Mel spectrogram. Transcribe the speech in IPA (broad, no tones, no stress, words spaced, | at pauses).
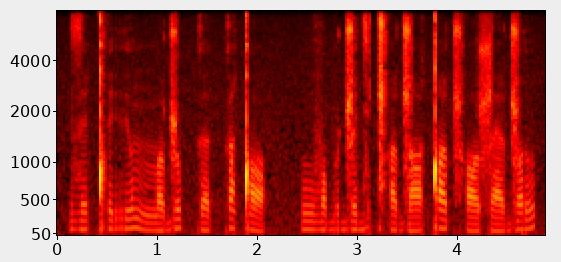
zɪ ǃʰɪrʲu nːɒɖ͡ʐu kːɜkːɑ ŋ͡ǃɒ | uvɒbu ɖ͡ʐɪdʲɑǁʰɑ ɖ͡ʐɑ ǃɑʈ͡ʂʰɒ ʂæɖ͡ʐɔɾu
